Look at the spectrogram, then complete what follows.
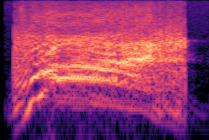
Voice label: run, radio, male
